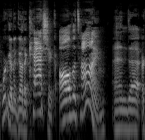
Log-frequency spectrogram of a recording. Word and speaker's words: Kashyyyk: And Star Wars has a similar thing where they're like, we're gonna go to Kashyyyk all the time. And, or Kashyyyk, I think is what it's pronounced. Kashyyyk.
